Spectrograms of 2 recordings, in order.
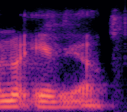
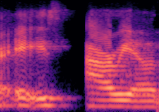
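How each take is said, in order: First: "Ariel" as AIR-ee-el, softer and lower; wrong pronunciation. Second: "Ariel" with open first vowel, "ARR-ee-el"; correct pronunciation. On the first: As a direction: drop down on "Ariel", said like "aerial". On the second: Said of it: "just so you're aware". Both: Retold or imitated.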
